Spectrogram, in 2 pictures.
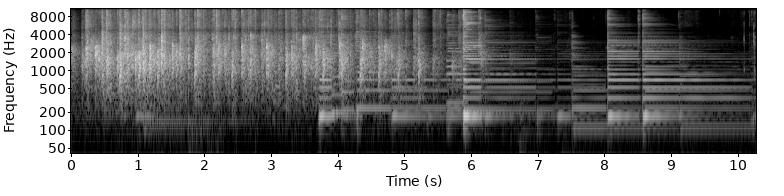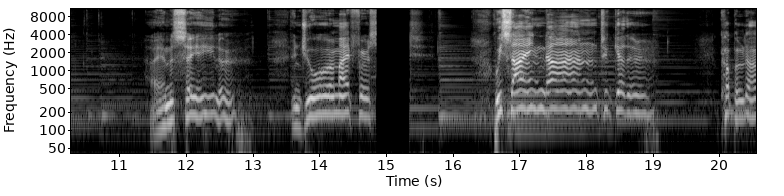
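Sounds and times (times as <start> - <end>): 
audience applause: 0.0 - 6.3
instrumental music with clear sustained notes: 1.0 - 11.4
speech: 11.8 - 12.9, 13.6 - 14.8, 16.6 - 19.1, 20.1 - 20.5.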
